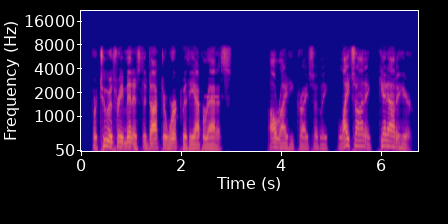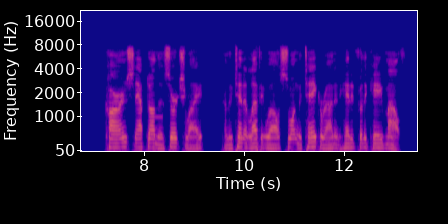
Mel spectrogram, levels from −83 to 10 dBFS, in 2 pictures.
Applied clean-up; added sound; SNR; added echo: neural mask model DeepFilterNet 3.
